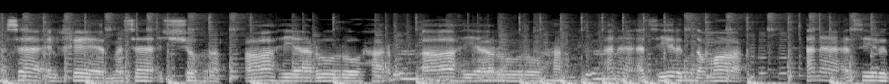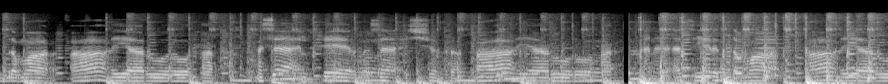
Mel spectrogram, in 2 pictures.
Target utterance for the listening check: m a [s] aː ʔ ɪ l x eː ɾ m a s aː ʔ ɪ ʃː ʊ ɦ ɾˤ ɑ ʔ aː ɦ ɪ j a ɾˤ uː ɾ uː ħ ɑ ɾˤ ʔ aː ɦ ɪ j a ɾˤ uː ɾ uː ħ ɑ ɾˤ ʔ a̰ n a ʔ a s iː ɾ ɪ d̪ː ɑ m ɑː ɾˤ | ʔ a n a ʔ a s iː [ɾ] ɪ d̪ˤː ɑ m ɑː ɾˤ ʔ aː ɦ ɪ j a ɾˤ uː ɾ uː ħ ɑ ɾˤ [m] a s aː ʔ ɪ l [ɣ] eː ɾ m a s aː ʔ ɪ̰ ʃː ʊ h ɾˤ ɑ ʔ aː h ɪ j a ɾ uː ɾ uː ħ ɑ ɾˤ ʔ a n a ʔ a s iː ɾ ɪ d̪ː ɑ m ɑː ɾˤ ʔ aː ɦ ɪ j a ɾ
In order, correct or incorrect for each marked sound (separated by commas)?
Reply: correct, correct, correct, incorrect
